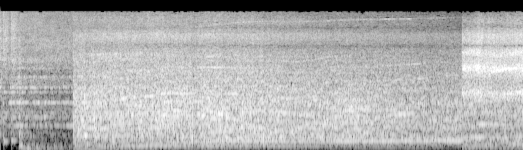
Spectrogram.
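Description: Tractor engine running under load with a steady rumble and noise as the tractor drives over chopped silage crop. It starts abruptly about a second in as background music ends, and changes to a higher whine near the end.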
